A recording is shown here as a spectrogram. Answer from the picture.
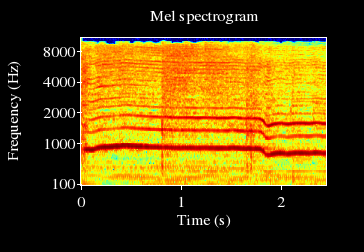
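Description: A singer holds one long high note over soft worship music, sliding down a little near the end and holding the lower pitch.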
